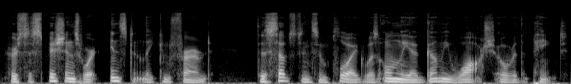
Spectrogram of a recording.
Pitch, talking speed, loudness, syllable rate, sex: 115 Hz, 170 wpm, -19 LUFS, 5.9 syllables/s, male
